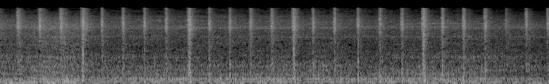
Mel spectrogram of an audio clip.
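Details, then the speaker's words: Ticking at idle, sharp light tick a little over twice a second; known exhaust leak of unknown origin, seems to come from the left rear, header just tightened, smog holes plugged; owner suspects top O-ring, sounds like one cylinder. "Might be coming from my top O-ring right there, but it sounds like one cylinder."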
